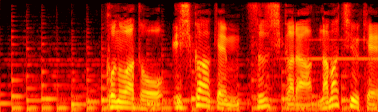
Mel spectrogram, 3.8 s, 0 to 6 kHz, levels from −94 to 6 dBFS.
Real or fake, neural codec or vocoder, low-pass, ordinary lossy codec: real; none; 5.4 kHz; AAC, 48 kbps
